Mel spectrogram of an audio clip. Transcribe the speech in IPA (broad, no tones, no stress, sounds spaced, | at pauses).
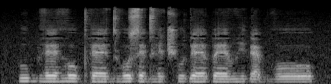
u bʱ ɛː ɦ o pʰ ɛː dʱ o s ɛ dʱ ɛ t͡ʃʰ u ɗ ɛː p ɛː v i ɗ æ bʱ oː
